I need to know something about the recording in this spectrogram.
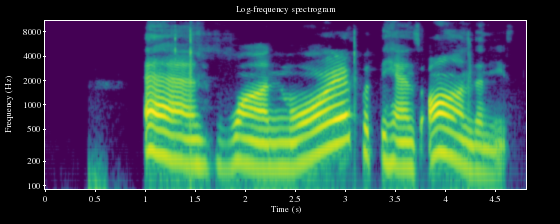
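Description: A young woman speaks calmly and melodically, close to a microphone.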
